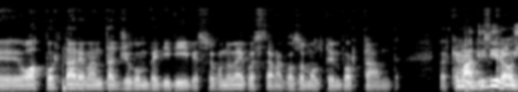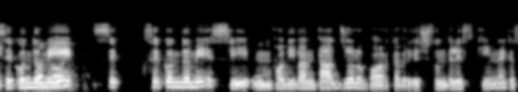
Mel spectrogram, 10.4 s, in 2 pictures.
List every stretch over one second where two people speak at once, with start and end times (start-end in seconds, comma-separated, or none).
4.5-6.0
